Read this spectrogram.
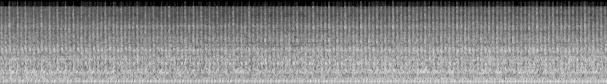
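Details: Peugeot 307 1.6 90 hp engine at idle: loud steady idle with crisp regular knock roughly three times a second; owner asks where the engine knock comes from, source unknown.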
